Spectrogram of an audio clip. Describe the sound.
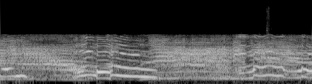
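A person imitates a lion's roar with a loud, drawn-out, moaning vocal tone that slides up and down in pitch. The sound stays steady in loudness from start to finish.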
